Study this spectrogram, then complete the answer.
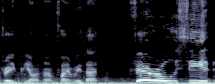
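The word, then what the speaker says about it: Ferroseed: I'm fine with that pharaoh seed and Pharaoh Thorn not for a raw seed or for raw Thorn fairies which contains iron you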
